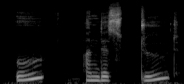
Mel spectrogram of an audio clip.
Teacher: So you're using this round protruding sound, oo, understood. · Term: longer vowel oo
